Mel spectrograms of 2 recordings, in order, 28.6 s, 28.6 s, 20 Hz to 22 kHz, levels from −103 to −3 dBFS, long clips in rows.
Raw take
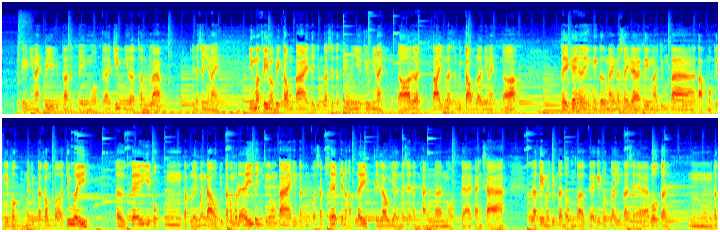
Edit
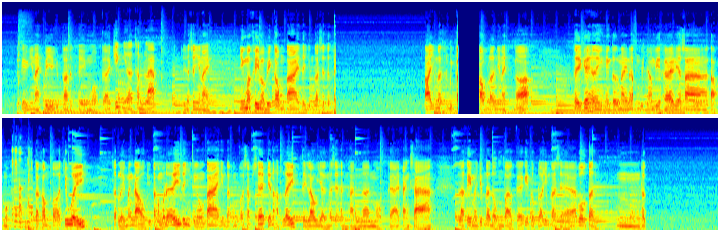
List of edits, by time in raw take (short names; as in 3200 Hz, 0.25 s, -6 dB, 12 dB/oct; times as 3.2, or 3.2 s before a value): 2.27–3.64 speed 115%
6.85–8.65 room tone
9.3 insert silence 0.43 s
12.35–13.41 reverse
14.26–14.99 speed 169%
16.64–18.04 cut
